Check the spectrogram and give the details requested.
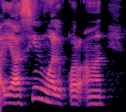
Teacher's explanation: النون الساكنة بياسين لا تدغم مع الواو بالآية الثانية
